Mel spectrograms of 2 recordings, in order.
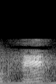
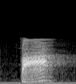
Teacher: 本来是爬，结果一加上加字不送气了，变成拔了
